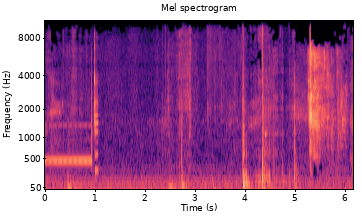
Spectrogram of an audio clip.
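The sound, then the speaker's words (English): A steady two-tone phone dialing beep sounds for about a second, followed by scattered clicks, taps and handling noises, with a short hissy burst near the end. “Call Herbie or Green Tip Sales Merge Calls”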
